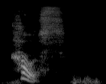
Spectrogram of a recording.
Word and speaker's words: Haus: 그 다음에 여기는 S 다음에 아무것도 안 나왔으니까 그냥 S 발음이 나죠. 그래서 1번만 Z 발음이 나고 나머지는 전부 S 발음이 난다. 전날, 쿠스, 푸스발, 하우스.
